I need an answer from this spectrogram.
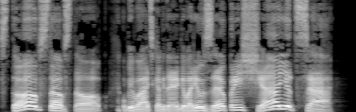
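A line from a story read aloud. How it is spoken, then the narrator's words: Terrifyingly loud. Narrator (Russian): Глашатай, в бесконечном зале ужасающе громко прозвучало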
